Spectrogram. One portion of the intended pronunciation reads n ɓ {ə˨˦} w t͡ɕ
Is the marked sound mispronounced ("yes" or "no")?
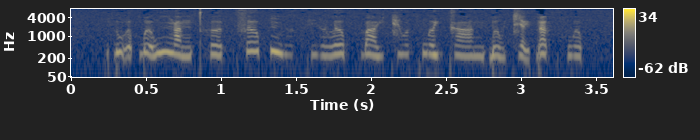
yes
